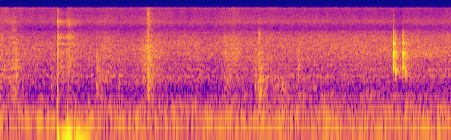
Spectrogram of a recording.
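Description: Potatoes go into a pan of pineapple chicken with carrots, sizzling and frying with a steady hiss broken by a few sharp stirring scrapes and clinks.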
